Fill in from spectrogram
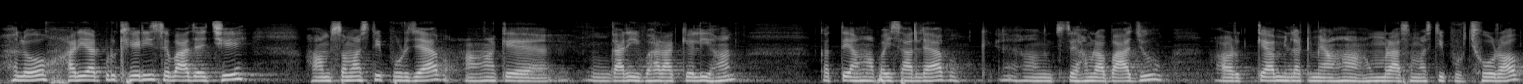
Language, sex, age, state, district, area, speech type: Maithili, female, 30-45, Bihar, Samastipur, rural, spontaneous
